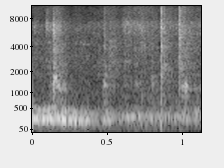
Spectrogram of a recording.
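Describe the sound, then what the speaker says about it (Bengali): A red Lahori pigeon coos up close, a few soft throaty rolling notes with no one speaking. "এই যে আমরা কবুতরের ডাকটা একটু দেখা"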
